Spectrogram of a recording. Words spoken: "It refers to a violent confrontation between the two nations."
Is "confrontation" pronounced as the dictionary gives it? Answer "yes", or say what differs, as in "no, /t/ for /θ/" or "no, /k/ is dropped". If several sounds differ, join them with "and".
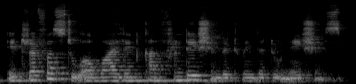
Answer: yes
